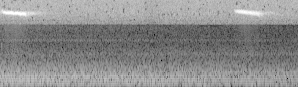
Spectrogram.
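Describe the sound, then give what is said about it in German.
Two thin, very high-pitched drawn-out calls of a redwing in flight in the night sky, about three seconds apart, against a quiet, faintly rumbling background. “Dieser hohe Ruf am Nachthimmel, also das ist der, ich gehe von der Party abends nach Hause, Vogel, den ihr dann fast immer im Oktober und November hören könnt.”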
